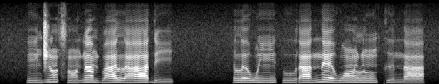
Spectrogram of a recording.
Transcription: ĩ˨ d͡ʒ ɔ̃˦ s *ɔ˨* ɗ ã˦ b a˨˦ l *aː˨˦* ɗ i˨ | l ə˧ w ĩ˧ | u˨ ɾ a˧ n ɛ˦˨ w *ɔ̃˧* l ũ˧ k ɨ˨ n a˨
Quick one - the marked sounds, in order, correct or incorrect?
incorrect, correct, correct

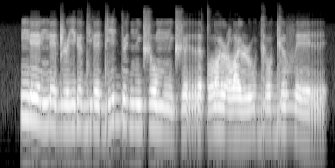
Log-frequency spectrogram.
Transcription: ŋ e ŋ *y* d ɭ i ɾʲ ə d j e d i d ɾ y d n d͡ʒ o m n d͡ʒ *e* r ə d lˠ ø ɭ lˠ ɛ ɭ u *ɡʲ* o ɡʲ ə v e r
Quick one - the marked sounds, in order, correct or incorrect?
incorrect, incorrect, correct

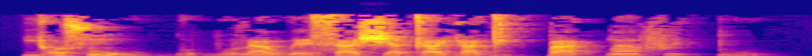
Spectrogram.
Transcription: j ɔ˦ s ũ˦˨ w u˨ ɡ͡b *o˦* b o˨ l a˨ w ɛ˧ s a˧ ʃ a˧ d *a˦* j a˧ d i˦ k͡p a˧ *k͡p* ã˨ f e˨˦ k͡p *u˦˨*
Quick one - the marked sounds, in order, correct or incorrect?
incorrect, correct, incorrect, correct

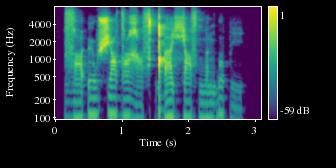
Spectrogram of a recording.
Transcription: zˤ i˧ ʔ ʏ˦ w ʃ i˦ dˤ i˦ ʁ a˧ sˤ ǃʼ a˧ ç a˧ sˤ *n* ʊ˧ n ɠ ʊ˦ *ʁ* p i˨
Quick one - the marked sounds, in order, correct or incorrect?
correct, incorrect

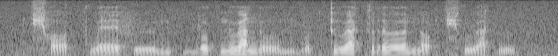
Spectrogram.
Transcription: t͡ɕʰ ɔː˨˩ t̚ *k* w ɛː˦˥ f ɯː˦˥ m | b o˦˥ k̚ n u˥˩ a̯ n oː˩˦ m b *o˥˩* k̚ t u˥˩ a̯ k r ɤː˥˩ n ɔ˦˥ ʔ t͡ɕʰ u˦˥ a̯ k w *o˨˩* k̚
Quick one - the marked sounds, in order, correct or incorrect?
correct, incorrect, incorrect

